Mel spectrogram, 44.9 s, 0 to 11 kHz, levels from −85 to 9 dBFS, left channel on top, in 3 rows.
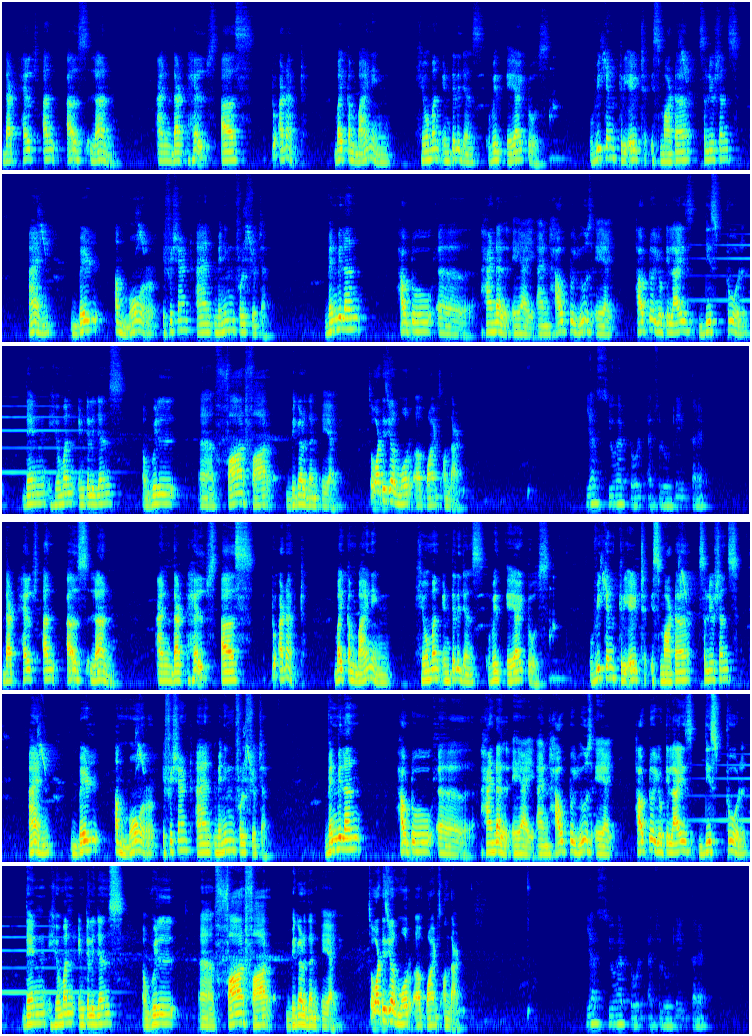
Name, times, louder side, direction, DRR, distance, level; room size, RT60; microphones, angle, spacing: voice 1, 0.0-2.2 3.1-5.0 5.4-5.9 6.7-7.7 8.3-11.1 11.8-14.7 15.5-15.9 16.3-16.9 17.2-20.3 21.4-22.1 22.9-27.2 27.6-29.9 30.3-32.3 32.7-33.4 33.9-35.3 35.6-36.6 37.3-39.1, right 6 dB, 50° right, 0.3 m, -25 dB
sound 1, 12.0-12.3 13.5-13.9 15.7-16.0 17.6-18.0 19.8-20.1, right 11 dB, 85° right, 0.8 m, -43 dB
Wind instrument woodwind instrument, 27.7-32.5, right 6 dB, 15° right, 1.1 m, -49 dB
voice 2, 41.6-43.9, equal, 20° left, 1.1 m, -41 dB
8.7 x 6.6 x 2.6 m
head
